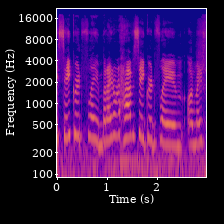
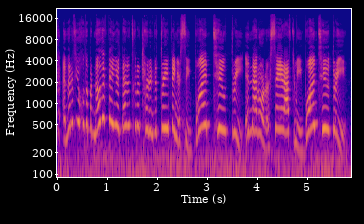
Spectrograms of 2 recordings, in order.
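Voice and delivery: faster and faster, rising frustration; speeding up; 6 semitones higher, 6 dB louder, faster than usual. Acted. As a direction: rattle it off, building annoyance. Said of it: "she's talking faster and faster the more upset she gets".

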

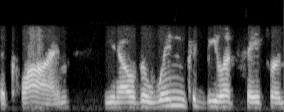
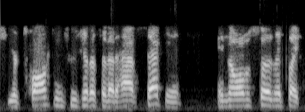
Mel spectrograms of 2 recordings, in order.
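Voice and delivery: ordinary delivery

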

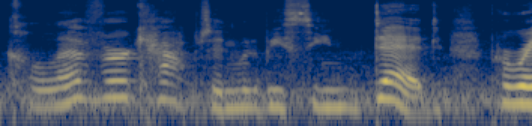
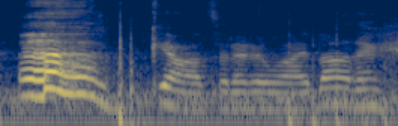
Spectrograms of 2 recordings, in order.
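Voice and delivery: normal talking voice

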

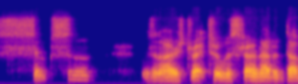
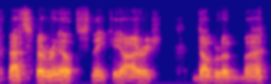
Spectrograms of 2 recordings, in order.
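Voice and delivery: ordinary delivery

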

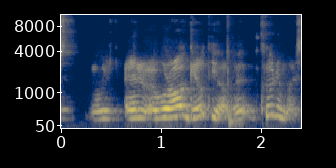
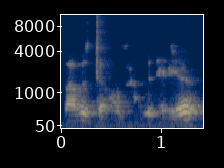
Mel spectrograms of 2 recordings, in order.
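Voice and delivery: quiet self-reproach; 5 semitones lower, 12 dB quieter than usual. Retold or imitated. Scolding himself under his breath.

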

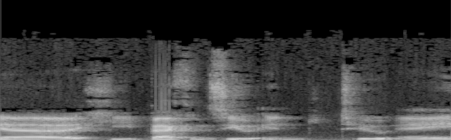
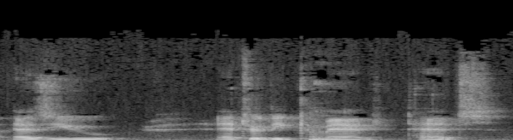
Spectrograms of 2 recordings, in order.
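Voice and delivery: usual speaking voice

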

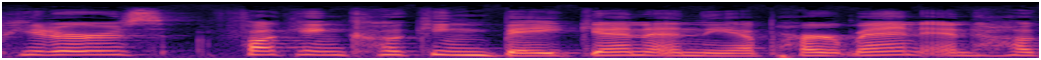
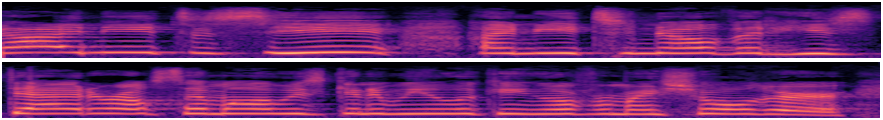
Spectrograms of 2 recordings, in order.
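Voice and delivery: high, insistent pleading; mock pleading; 7 semitones higher than usual. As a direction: beg to see him, pressing. Tinkerbell insisting.

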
